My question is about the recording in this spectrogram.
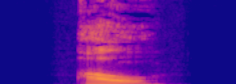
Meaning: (noun) apocopic form of Aue; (proper noun) 1. a municipality of Vorarlberg, Austria 2. a municipality of Saint Gallen canton, Switzerland
- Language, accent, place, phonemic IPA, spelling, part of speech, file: German, Germany, Berlin, /ˈaʊ̯/, Au, noun / proper noun, De-Au.ogg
